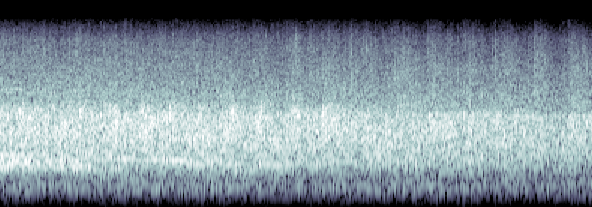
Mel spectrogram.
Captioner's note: crowd applause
